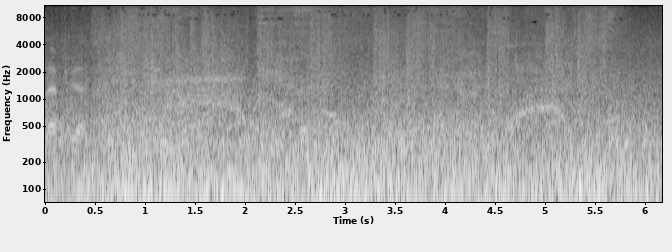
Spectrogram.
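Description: Explosions boom and crackle with flames.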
